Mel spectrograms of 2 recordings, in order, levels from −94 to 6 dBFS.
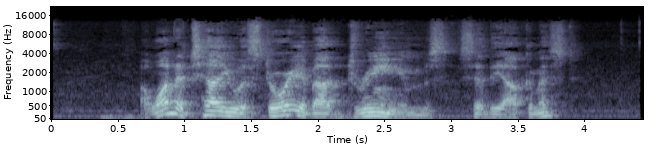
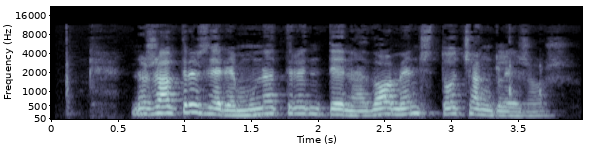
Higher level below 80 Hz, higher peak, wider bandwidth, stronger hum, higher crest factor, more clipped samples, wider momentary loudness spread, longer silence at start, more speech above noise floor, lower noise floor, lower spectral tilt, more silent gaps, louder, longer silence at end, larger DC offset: first, -52 dBFS vs -66 dBFS; about the same, -4 dBFS vs -2 dBFS; first, 14 kHz vs 11.5 kHz; neither; about the same, 18 dB vs 18 dB; neither; first, 13 LU vs 10 LU; about the same, 0.4 s vs 0.3 s; about the same, 25 dB vs 24 dB; about the same, -46 dBFS vs -44 dBFS; about the same, -5 dB/octave vs -5.5 dB/octave; neither; about the same, -21 LUFS vs -20 LUFS; first, 0.55 s vs 0.15 s; neither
